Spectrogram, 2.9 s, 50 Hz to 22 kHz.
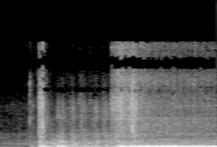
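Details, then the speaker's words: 1987 VW Vanagon Syncro Westfalia, parked since 2001, after engine work adding about 15 hp, turned by hand first: short crank, catches cleanly, smooth steady idle with no clanks. Normal engine start. "fires up idle's good no horrible [Music] sounds"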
